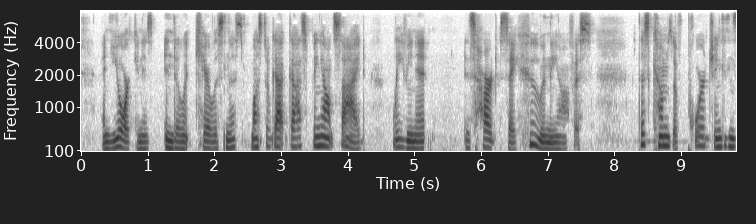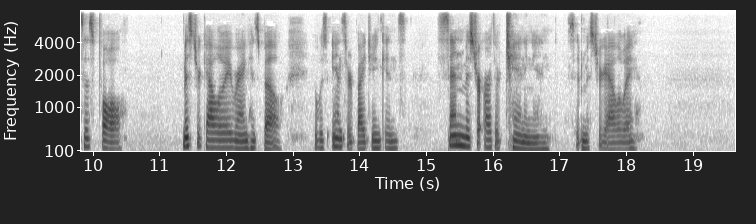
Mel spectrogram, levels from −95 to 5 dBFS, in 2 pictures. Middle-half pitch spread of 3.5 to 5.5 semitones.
Yes: average, 3.9 semitones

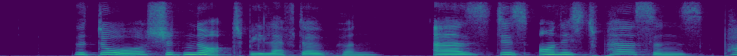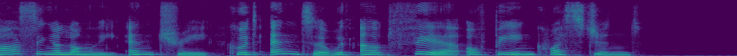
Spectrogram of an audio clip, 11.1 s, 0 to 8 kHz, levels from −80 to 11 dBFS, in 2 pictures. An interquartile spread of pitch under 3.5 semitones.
No: average, 4.6 semitones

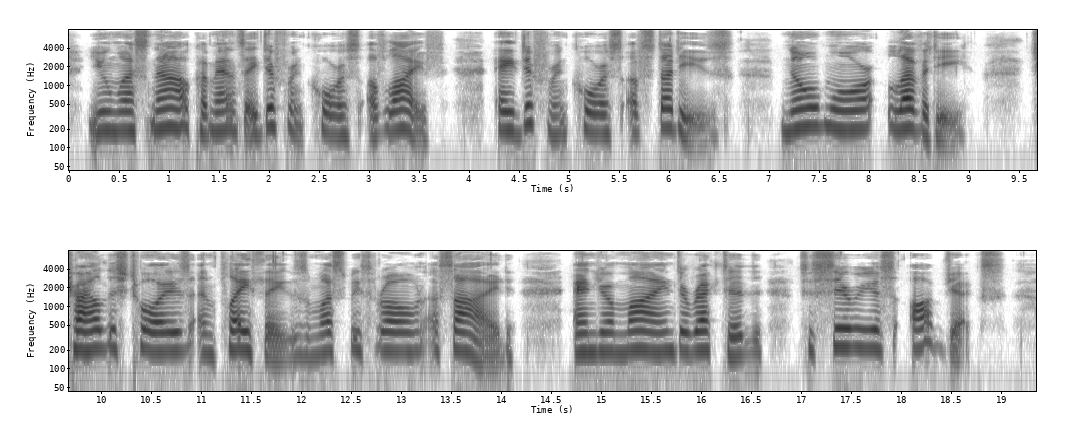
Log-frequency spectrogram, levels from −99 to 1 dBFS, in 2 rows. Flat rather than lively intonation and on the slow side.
Yes: narrow, 2.1 semitones; slow, 100 wpm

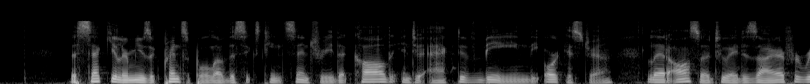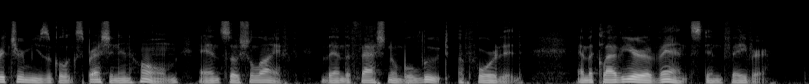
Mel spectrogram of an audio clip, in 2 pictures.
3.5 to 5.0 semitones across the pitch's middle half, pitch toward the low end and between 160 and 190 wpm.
No: average, 4.1 semitones; very low, 95 Hz; average, 150 wpm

